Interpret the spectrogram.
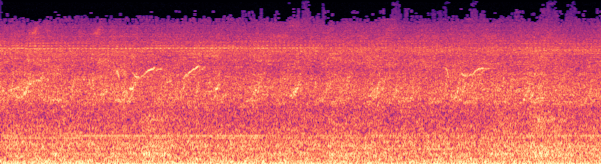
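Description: Quiet outdoor ambience with a bird calling in short, rising chirps, about one a second at first and again near the end.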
